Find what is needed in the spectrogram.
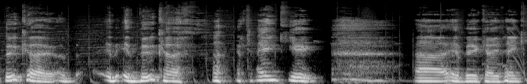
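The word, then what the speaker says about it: Ibucco: Is it Uko? How do I pronounce your username? The I3UCCO. How do I pronounce that? It's B. Oh, okay. Oh, Ibuko.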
